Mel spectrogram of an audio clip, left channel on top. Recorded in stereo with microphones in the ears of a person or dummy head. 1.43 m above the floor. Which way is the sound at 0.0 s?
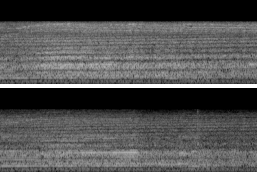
45° left (ahead or behind).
